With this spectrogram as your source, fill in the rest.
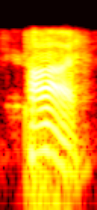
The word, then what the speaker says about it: pi: sometimes they're pie okay so pie now it's not spelled the same way but an exist so examples of this so an example of this would be pi which we spell p i okay now most i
